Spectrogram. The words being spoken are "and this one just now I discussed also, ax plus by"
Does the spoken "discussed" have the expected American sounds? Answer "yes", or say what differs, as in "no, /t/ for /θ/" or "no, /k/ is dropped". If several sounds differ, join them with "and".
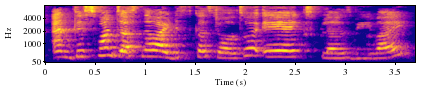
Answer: yes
